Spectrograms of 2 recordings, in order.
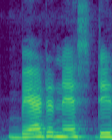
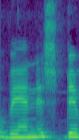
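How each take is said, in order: First: वेडनेसडे spelt out as 'wed-nes-day', D sounded; wrong pronunciation. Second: वेडनेसडे as 'wenis-day', first D silent; correct pronunciation. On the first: Teacher shows what not to say, first D pronounced. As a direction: pronounce every letter of वेडनेसडे, first D included. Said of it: "नहीं बोलते हैं इसको". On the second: Teacher gives the right reading, first D silent. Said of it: "इसमें डी silent होता है". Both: Shown as a demonstration.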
